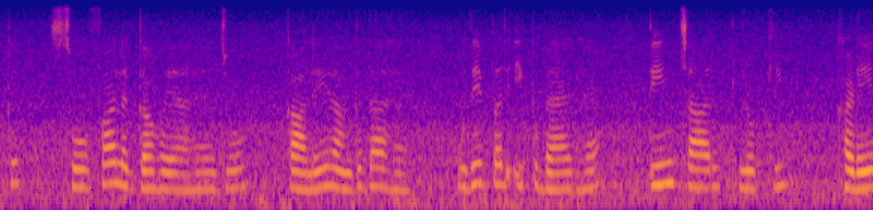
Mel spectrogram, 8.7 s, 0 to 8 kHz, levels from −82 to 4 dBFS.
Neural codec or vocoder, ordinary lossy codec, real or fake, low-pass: none; none; real; 7.2 kHz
